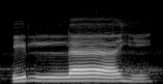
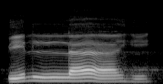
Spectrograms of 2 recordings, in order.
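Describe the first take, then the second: No difference in how they are said.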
